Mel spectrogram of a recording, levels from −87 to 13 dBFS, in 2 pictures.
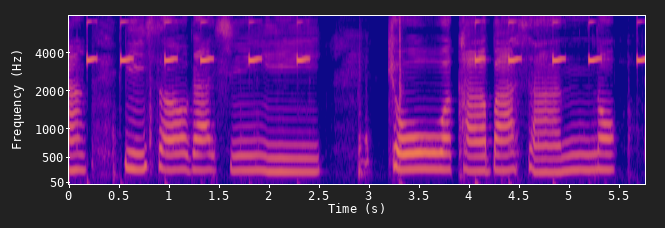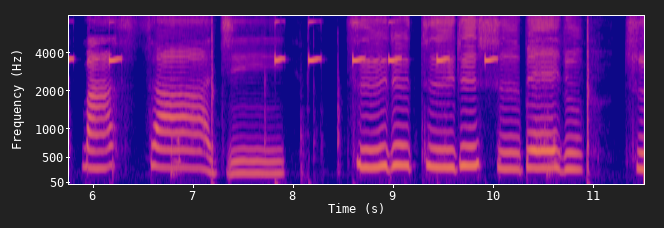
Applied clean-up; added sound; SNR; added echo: neural mask model RNNoise.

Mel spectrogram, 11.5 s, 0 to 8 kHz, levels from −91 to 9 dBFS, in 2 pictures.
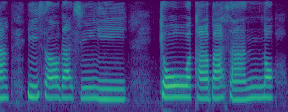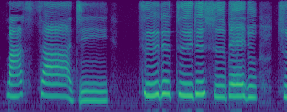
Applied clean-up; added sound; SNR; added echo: none; none; none; none.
